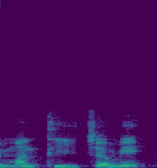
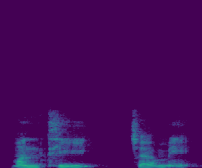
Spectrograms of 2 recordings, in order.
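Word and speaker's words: मन्थी च मे: Manthi Chame. Manthi Chame. In terms of pronunciation, the Tha is aspirated because it's the second letter in the Tha Varga. So pay attention to that. So it's Manthi Chame.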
